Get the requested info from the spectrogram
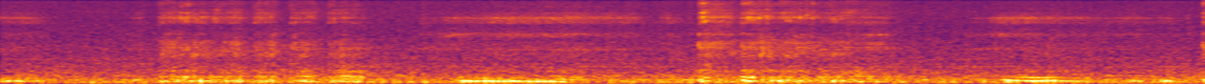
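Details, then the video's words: Dreaming in her sleep, Tricksy the dog snores steadily with deep, droning breaths and two sharper snorting inhalations about four seconds apart, indoors with a faint steady background hum. "Our dog Tricksy dreaming, hiccuping, snoring"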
